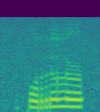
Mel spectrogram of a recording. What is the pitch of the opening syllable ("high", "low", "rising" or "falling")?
low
